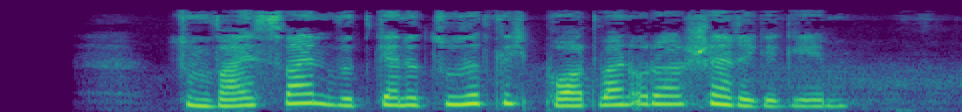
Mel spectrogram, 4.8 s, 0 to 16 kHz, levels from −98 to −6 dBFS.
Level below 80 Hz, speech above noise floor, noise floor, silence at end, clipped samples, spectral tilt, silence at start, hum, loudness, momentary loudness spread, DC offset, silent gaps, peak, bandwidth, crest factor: -70 dBFS; 34 dB; -58 dBFS; 0.55 s; under 0.1%; -4 dB/octave; 0.9 s; none; -24 LUFS; 8 LU; under 0.1%; none; -8 dBFS; 11.5 kHz; 16 dB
